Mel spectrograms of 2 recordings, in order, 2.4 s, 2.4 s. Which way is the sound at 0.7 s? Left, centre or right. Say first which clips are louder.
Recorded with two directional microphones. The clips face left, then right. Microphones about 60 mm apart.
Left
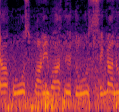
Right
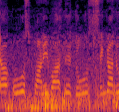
Left 1 dB; right.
